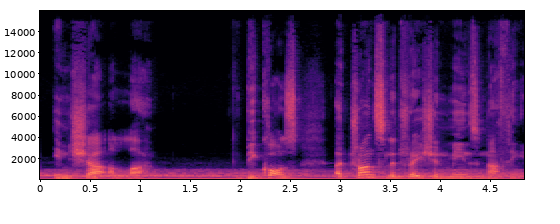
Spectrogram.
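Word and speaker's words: Insya Allah: If you look at, the Malay language, they write INSHAALLAH, the S-Y-A. They pronounce the S-Y the way we pronounce S-H. So they can write it how they want, for as long as when people read it, they read it INSHAALLAH.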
